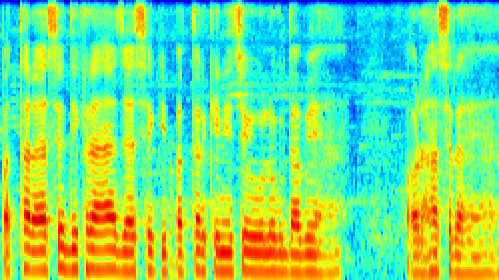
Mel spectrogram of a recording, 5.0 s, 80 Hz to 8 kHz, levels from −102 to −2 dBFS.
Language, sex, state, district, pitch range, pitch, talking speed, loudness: Hindi, male, Bihar, Muzaffarpur, 140-155 Hz, 145 Hz, 215 wpm, -15 LUFS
